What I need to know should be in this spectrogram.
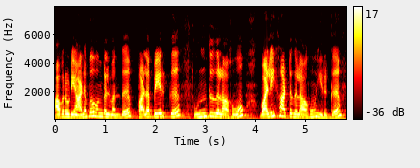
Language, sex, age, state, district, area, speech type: Tamil, female, 30-45, Tamil Nadu, Tiruppur, urban, spontaneous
